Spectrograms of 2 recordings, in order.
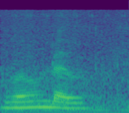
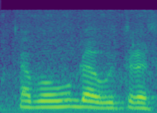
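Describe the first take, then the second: First: "બહુ ઊંડા ઉતરે છે" said much softer, fading to a murmur; hushed echo. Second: Said in the usual way. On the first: Retold or imitated. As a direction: let the rumour die away, soft as an echo. Rumour repeated, fading away. (ધીમા, ઓસરતા અવાજે "બહુ ઊંડા ઉતરે છે")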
